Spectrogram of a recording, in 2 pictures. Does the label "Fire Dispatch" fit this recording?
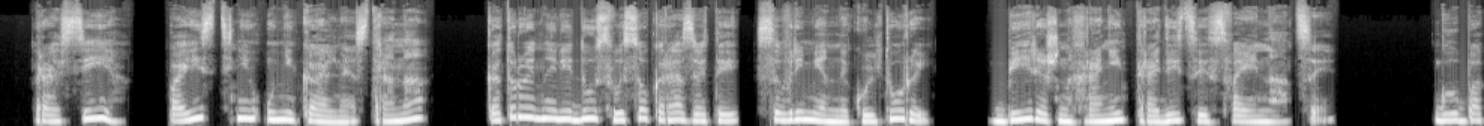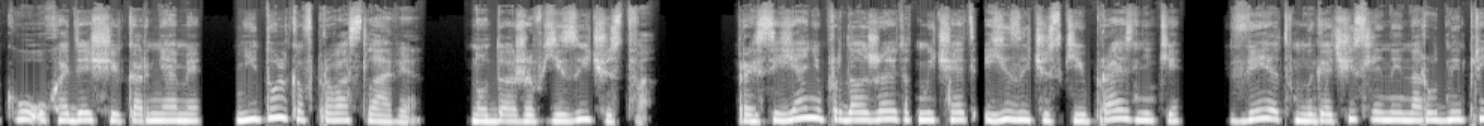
No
